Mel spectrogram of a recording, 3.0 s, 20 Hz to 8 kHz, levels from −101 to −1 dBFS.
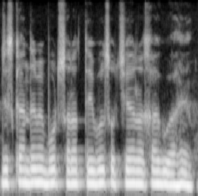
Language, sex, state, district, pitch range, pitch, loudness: Hindi, male, Arunachal Pradesh, Papum Pare, 145-155 Hz, 150 Hz, -11 LUFS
